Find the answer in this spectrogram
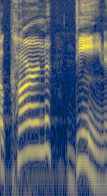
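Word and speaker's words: Karndean: It's so Karn Dean is how you pronounce that.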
